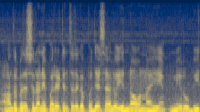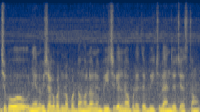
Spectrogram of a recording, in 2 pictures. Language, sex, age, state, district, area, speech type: Telugu, male, 30-45, Andhra Pradesh, Visakhapatnam, urban, spontaneous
